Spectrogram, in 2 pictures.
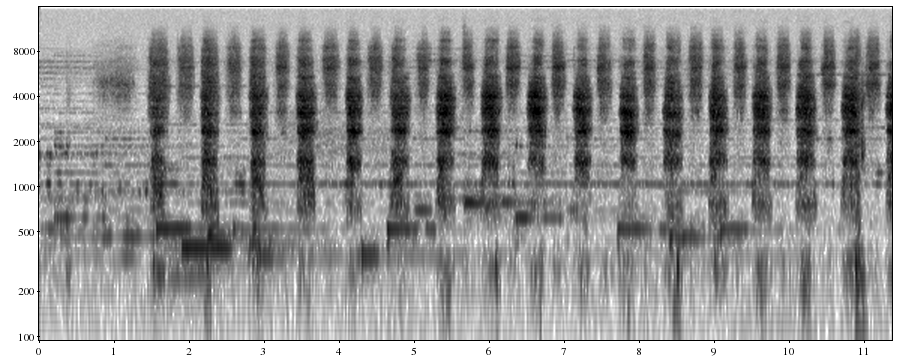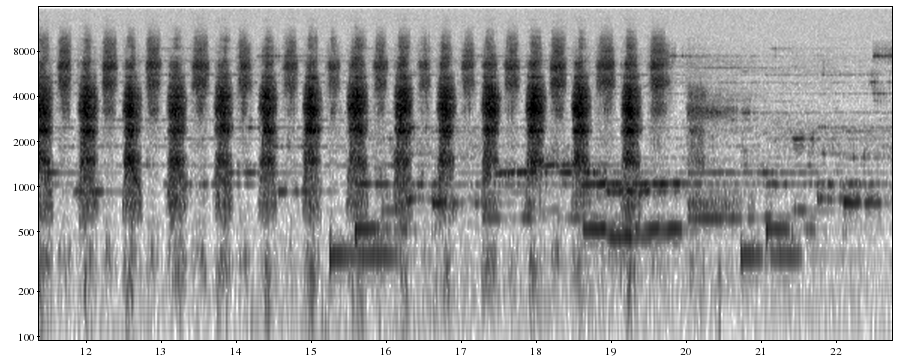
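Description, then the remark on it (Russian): Steady, forceful rhythmic breathing in a guided breathing exercise, about thirty quick breaths in an even pulse lasting nearly twenty seconds, fairly loud over soft sustained background music. “И снова дышим.”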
